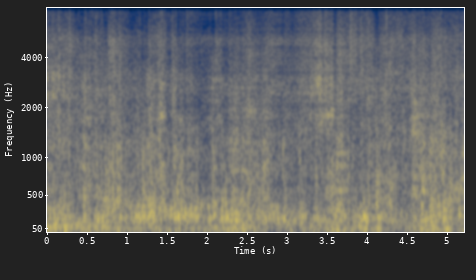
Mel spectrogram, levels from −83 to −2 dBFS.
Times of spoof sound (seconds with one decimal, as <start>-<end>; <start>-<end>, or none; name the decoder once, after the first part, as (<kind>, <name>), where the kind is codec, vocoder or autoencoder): 1.7-3.9 (codec, SNAC)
